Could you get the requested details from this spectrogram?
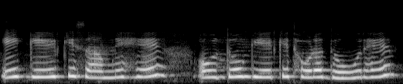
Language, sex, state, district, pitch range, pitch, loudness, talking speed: Hindi, female, Uttar Pradesh, Lalitpur, 330-365 Hz, 345 Hz, -13 LUFS, 180 wpm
